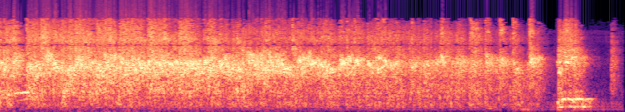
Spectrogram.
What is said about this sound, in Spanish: Aplauso para eso, por favor.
